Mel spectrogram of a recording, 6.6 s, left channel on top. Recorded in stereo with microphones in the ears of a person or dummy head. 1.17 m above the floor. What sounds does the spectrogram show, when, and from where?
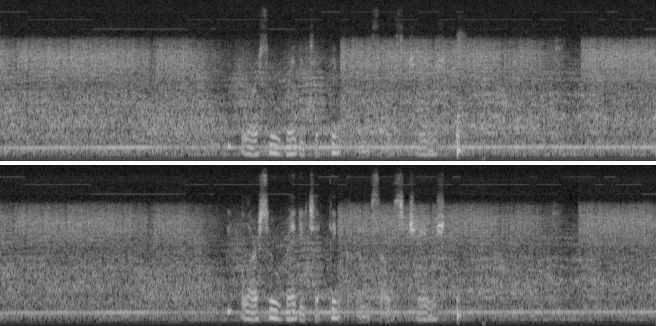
2.3 s a woman speaking: 30° right (ahead or behind)
4.6 s a snare drum: 60° left (ahead or behind)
